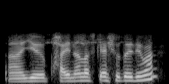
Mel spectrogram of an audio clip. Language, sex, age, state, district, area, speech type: Kashmiri, male, 18-30, Jammu and Kashmir, Kulgam, rural, conversation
